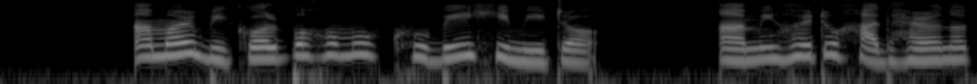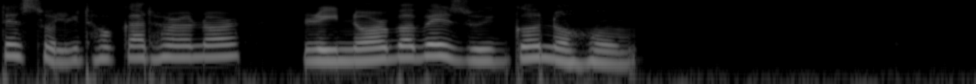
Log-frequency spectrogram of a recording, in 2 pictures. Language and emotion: Assamese, sad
